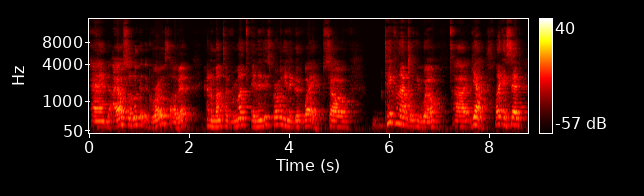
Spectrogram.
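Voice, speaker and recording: A man's voice: fairly high pitch, moderate pace, distant mic. Earnest young man in an echoey room. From USA. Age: 20s. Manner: earnest, upbeat, self-encouraging, many fillers and restarts. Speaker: vlogger. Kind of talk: casual weight-loss vlog. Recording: echoey room, voice off-mic at times.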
